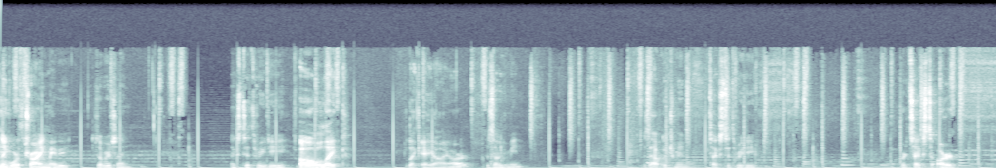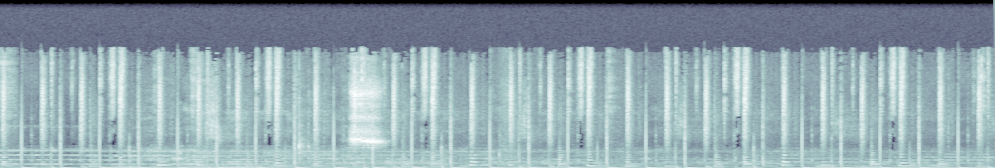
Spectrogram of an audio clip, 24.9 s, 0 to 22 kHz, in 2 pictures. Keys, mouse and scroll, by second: 7.2 click, 9.9-11.2 drag, 11.4-12.0 scroll up 3, 12.1 middle click, 12.5-13.5 scroll up 4, 13.5 middle click, 13.9 scroll up 1, 14.4 click, 16.1 g, 17.2 scroll down 2, 17.4-18.6 middle drag, 19.6-20.1 drag, 20.3-20.9 scroll up 3, 20.9 middle click, 21.3-22.0 scroll up 5, 22.1 middle click, 23.3 g.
